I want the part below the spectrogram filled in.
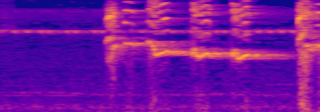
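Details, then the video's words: A caged male orange-headed thrush used to provoke other thrushes to sing gives a quick burst of bright, clipped notes with brief whistled glides after half a second of quiet, and a constant high hum behind. "Hanya hitungan DETIK !!! ANIS MACET langsung bunyi Anis merah jantan"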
